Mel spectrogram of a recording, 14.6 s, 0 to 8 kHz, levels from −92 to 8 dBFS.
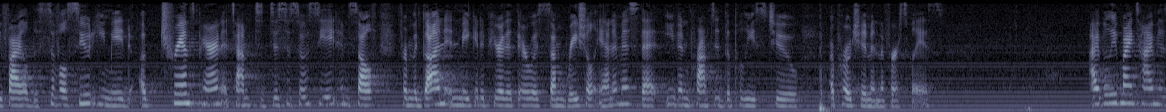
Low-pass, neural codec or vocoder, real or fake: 7.2 kHz; none; real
